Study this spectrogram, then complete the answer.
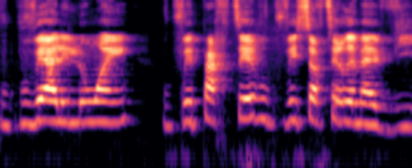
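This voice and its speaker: The speaker has an animated tone and keeps a moderate pace. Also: woman. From rural Quebec. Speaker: podcast co-host. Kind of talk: casual chat.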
